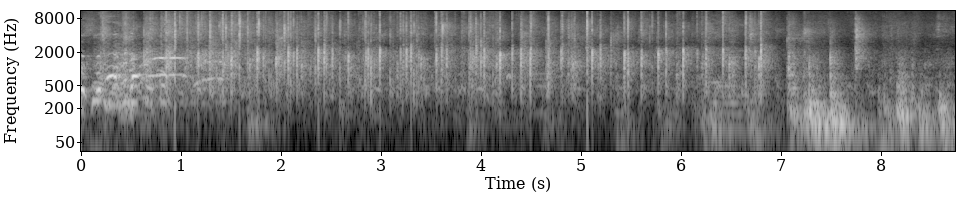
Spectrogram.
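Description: A crowd applauds with sharp, rapid claps.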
